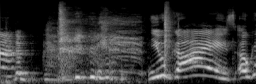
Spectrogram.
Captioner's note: chuckling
